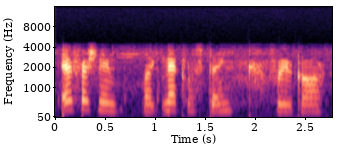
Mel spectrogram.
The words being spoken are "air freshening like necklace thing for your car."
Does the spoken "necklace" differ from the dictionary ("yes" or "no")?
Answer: no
